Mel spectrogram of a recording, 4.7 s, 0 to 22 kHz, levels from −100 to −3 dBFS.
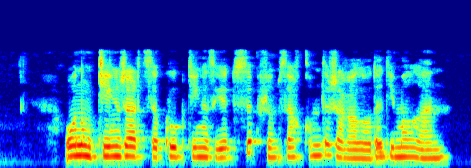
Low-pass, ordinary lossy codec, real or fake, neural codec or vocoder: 7.2 kHz; none; real; none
